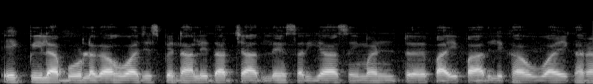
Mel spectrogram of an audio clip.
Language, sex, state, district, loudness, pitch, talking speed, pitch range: Hindi, male, Uttar Pradesh, Lalitpur, -17 LUFS, 95 Hz, 180 wpm, 95-100 Hz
